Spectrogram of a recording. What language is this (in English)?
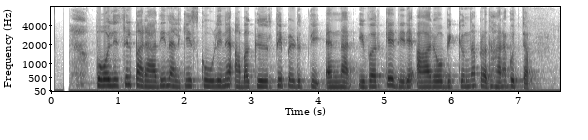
Malayalam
